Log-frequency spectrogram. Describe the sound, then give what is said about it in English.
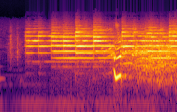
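Door chimes ring as a door is opened: several bright metallic tones struck in quick succession, overlapping into a sustained, shimmering ring that carries to the end. “Oh, those door chimes.”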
